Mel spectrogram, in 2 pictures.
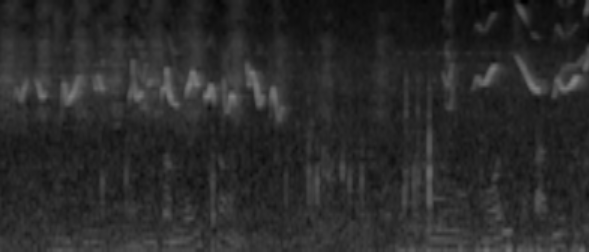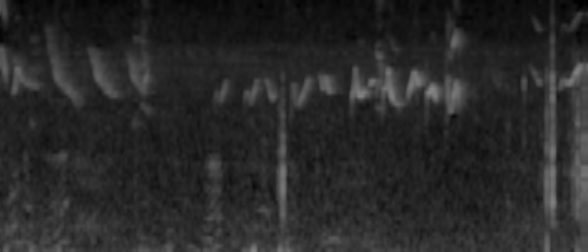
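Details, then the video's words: Captive ultramarine grosbeak in woodland near Passos, Minas Gerais, Brazil, clashing with a wild one; bursts of sharp, high, repeated slurred notes come in short runs separated by pauses, with rustling underneath. "Azulão Cantando e Brigando com o solto no mato"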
